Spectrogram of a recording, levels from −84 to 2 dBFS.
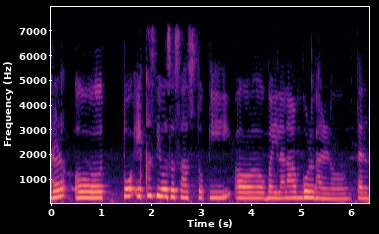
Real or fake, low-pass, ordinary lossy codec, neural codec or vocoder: real; 7.2 kHz; MP3, 32 kbps; none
